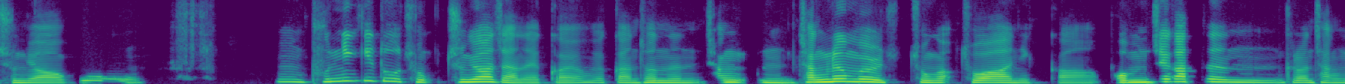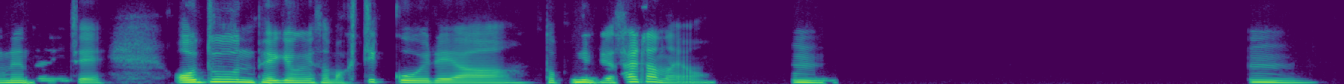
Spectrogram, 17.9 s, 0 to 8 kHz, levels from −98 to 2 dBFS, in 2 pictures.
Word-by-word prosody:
중요하고 170 0 -4 0.9
음, 235 -3 -3
분위기도 305 +3 -1
좋 215 -4 -3
중요하지 235 -1 +5
않을까요? 170 +3 -4
약간 180 -1 -4
저는 185 -2 0
장 205 0 +2
음 175 -3 0
장르물 235 +1 +6 0.2
좋아 190 -2 0
좋아하니까. 165 -4 0
범죄 205 +4 +4
같은 220 -7 +1
그런 195 0 -2
장르는 185 +1 -3 0.2
이제 165 0 -7 0.5
어두운 215 +1 +4
배경에서 190 -2 0
막 140 -3 -11
찍고 200 -4 -2
이래야 160 -1 -4
더 185 - -5
분위기가 200 -1 +1
살잖아요. 230 -8 -3 0.6
음. 195 -3 +1 2.9
음. 175 -4 -3
190 Hz, 230 characters per minute, -20 LUFS, 170-215 Hz, 2.9 s, 장르물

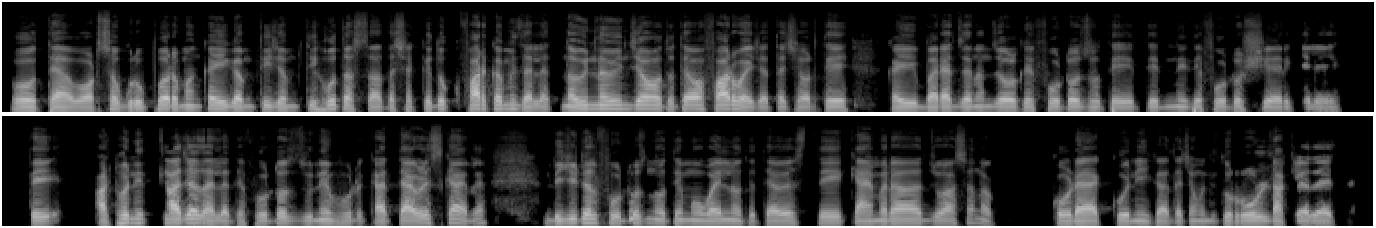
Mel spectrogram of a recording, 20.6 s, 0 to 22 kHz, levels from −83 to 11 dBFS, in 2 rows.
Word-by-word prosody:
हो, 120 -1 +5
त्या 120 -1 +5
WhatsApp 110 +4 0
ग्रुपवर 130 +1 +3
मग 130 0 -2
काही 130 0 +4
गंमती-जमती 125 0 0
होत 140 +4 0
असतात, 115 -3 0
तर 120 - -3
शक्यतो 130 +6 -3 0.2
फार 135 +1 +7
कमी 145 +2 +2
झाल्यात. 115 -3 0
नवीन-नवीन 140 +4 +2
जेव्हा 140 0 +5
होतं, 130 -1 0
तेव्हा 135 0 +6
फार 135 +1 +7
व्हायच्या 105 -7 +2
त्याच्यावर. 105 0 -3
ते 110 0 +3 0.3
काही 115 +1 +2
बऱ्याच 115 +2 +3
जणांजवळ 115 0 +1
काही 120 -1 -2
फोटोज 115 -2 -1
होते, 100 -1 -2
त्यांनी 110 +1 -4
ते 110 - 0
फोटोज 115 -1 -3
शेअर 105 -3 -1
केले, 95 0 -7 0.5
ते 120 0 +1 0.3
आठवणीत 140 +6 +2 0.2
ताज्या 130 +3 +7
झाल्या 115 -5 +1
त्या. 110 - -8
फोटोज, 120 +2 -2
जुने 120 +2 -2
फोटो, 120 +2 -7
का 120 - +3
त्यावेळेस 125 +3 +2
काय 150 - +2
आहे 140 - 0
ना, - - -5 0.5
डिजिटल 145 +4 +2
फोटोज 135 +1 -2
नव्हते, 130 -1 -4
मोबाईल 120 +2 +1
नव्हते. 120 -3 -4
त्यावेळेस 115 +1 -1
ते 125 0 0
कॅमेरा 120 +4 +1
जो 125 - -4
असा 125 +6 -4
ना 130 -5 -7 0.5
Kodak, 110 +1 +4
Konica, 105 -1 -1
त्याच्यामध्ये 110 0 -7
तो 115 - -1
रोल 115 +3 +2
टाकला 110 -1 0
जायचा. 100 -1 -2
120 Hz, 185 wpm, -22 LUFS, 110-130 Hz, 0.5 s, फार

